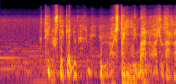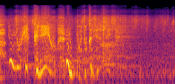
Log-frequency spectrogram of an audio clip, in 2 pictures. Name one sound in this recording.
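A man cries out desperately, close by.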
